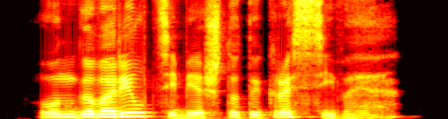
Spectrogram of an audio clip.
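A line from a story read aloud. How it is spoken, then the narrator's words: Quiet and husky. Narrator (Russian): произносит тихо и с хрипотцой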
